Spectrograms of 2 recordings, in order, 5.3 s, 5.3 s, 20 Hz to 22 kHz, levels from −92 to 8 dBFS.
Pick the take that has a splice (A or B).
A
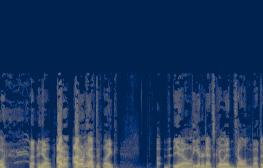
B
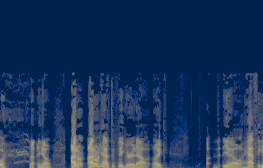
A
